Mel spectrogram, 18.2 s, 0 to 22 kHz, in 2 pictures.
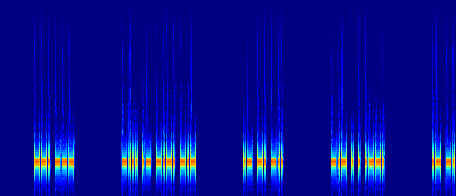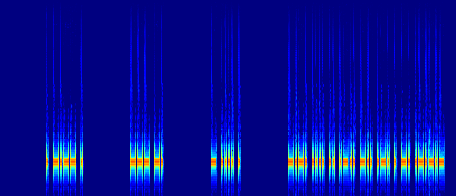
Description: Morse code, heard as a keyed tone, about 36 wpm, 700 Hz. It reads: GO BACK AND KEEP AN EYE ON THE CHILDREN.
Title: 4x Word-Spacing - Sentences from Top 300 Words - 35wpm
